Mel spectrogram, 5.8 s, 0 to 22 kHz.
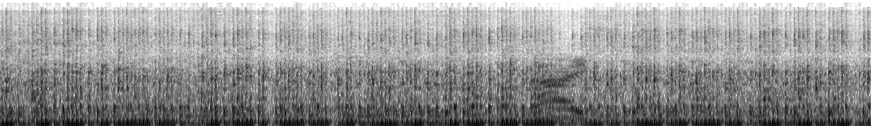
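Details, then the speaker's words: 1943 Case SC tractor, revived after years of sitting, battery weakening: low steady putter with slightly uneven, lumpy beat at light throttle; stays running but rough, owner unsure if a miss or fuel mixture, suspects mixture; carburetor not yet tuned. "I gave it a little bit of throttle and she stayed running sounds a little rough I'm not sure if I got a miss or if it's just fuel mixture my feeling is its fuel mixture"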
